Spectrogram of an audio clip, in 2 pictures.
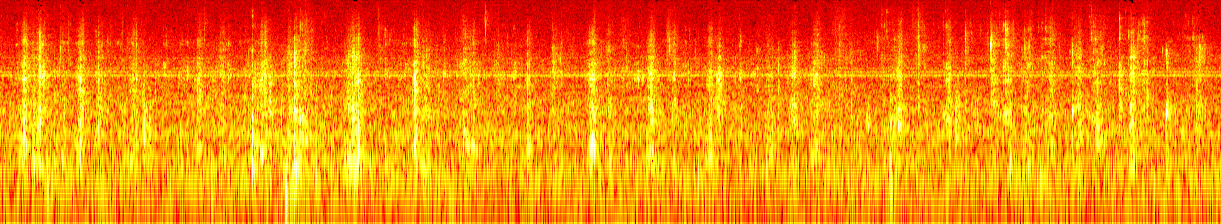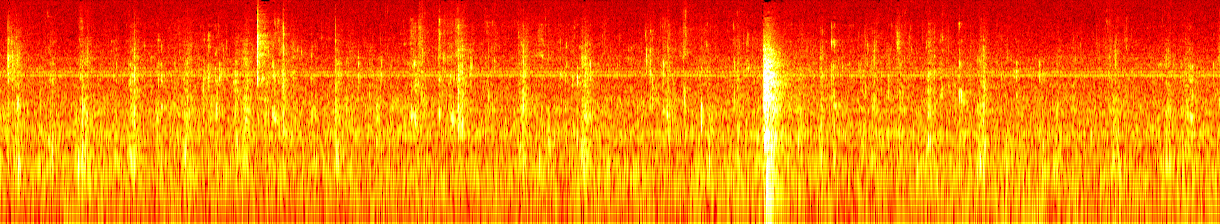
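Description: Close-miked eating of steamed red snapper by hand: chewing and wet mouth sounds with many small clicks, and one louder click about twenty seconds in. A faint steady high whine runs underneath.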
